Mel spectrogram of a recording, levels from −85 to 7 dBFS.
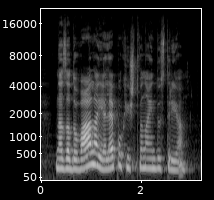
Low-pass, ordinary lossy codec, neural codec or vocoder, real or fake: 19.8 kHz; none; none; real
